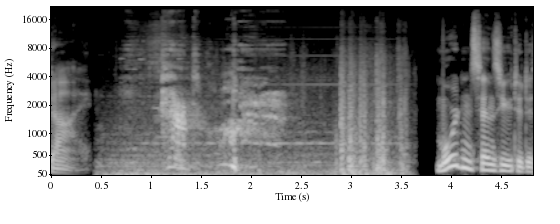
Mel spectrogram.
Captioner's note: coughs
